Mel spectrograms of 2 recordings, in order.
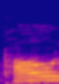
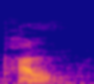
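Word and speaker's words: tall: এখানে থাউজেন্ড হবে না, এখানে হবে থাউজেন্ডস, আর এখানে টল উচ্চারণ হবে না, এখানে টি এর উচ্চারণ হবে ঠয়ের মতো, ঠল।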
